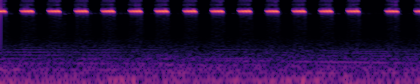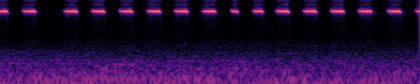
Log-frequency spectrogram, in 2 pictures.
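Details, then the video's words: Insistent high chirps from a cricket out in natural surroundings, repeated roughly every quarter second with one short gap midway; no other clear sounds beyond soft low-frequency background. "SUARA JANGKRIK LANGSUNG DARI ALAM BEBAS"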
